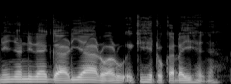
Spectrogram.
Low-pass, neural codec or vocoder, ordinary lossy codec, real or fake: 10.8 kHz; none; none; real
